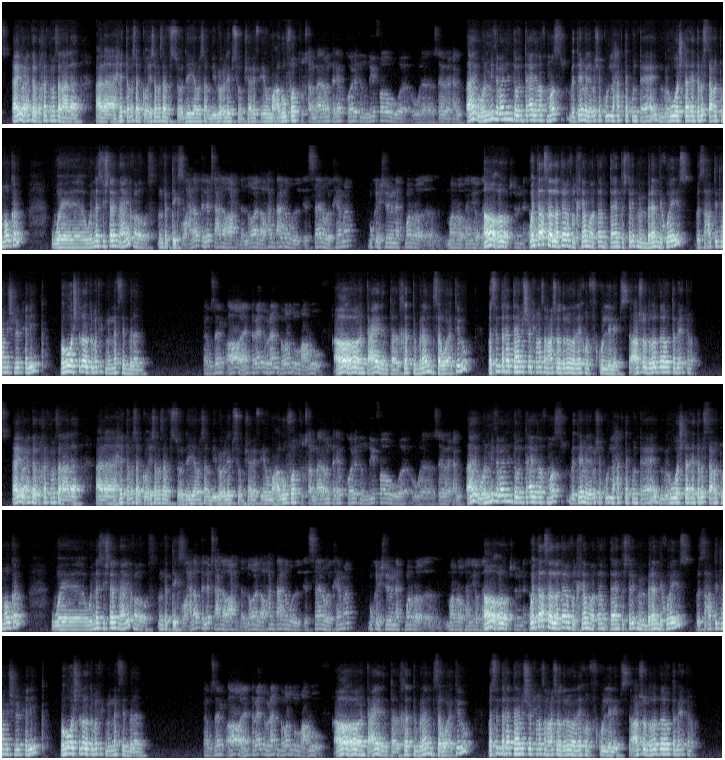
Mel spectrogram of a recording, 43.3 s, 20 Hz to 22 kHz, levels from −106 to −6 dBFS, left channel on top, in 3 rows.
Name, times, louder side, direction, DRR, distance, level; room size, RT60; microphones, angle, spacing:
voice 1, 0.2-5.9 9.3-14.8 15.4-18.0 24.1-24.6 24.9-28.0 28.3-29.6 30.0-31.7 35.5-38.2 38.6-42.6, left 1 dB, 75° left, 2.3 m, -26 dB
voice 2, 6.1-9.2 18.0-21.4 21.7-24.2 24.7-25.3 32.9-35.2, equal, 15° left, 5.8 m, -38 dB
11.5 x 10.5 x 3.4 m
head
